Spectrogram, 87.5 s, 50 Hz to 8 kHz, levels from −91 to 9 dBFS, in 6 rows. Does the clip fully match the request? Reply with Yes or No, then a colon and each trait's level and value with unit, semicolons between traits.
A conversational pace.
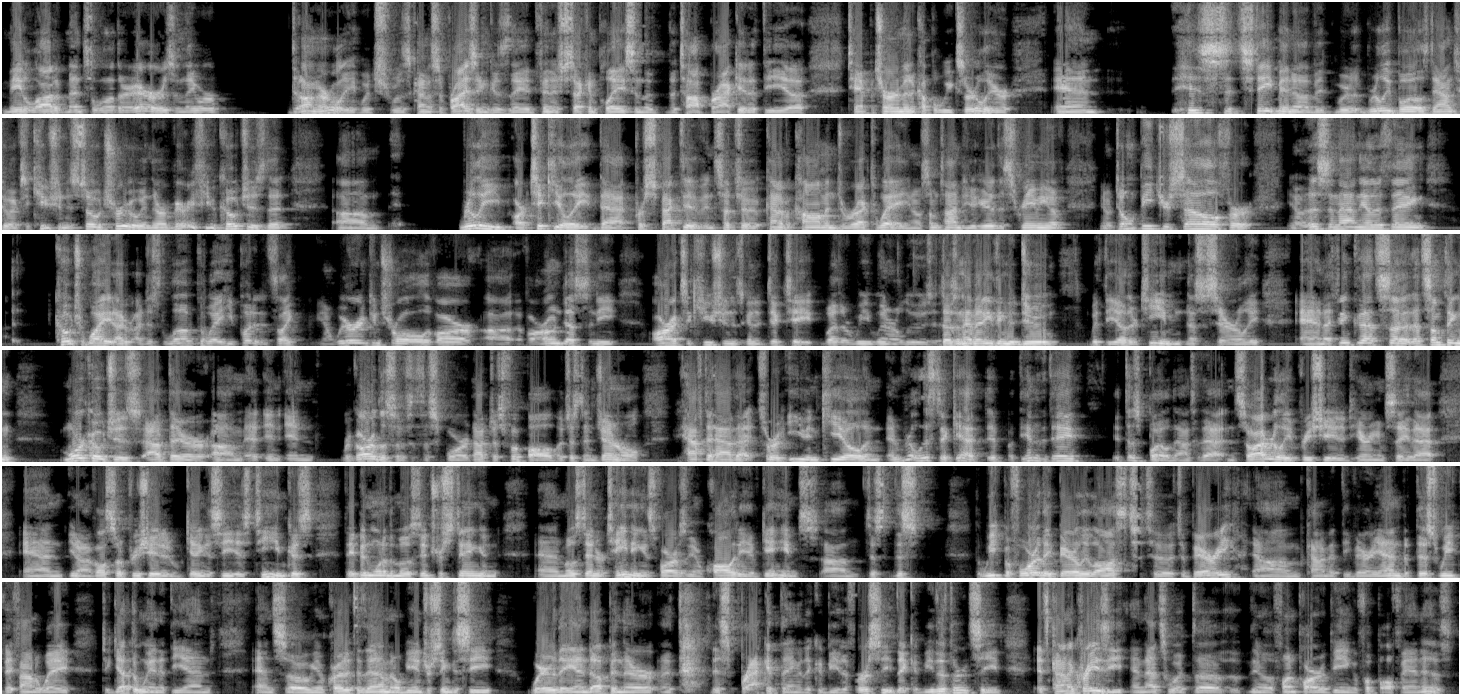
No: fast, 220 wpm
